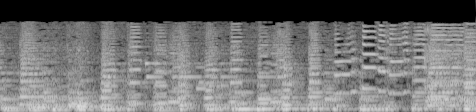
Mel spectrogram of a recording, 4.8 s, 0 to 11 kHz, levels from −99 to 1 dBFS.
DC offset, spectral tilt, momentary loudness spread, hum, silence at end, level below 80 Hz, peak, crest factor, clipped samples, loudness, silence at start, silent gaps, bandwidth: under 0.1%; -10.5 dB/octave; 4 LU; none; 0 s; -34 dBFS; -4 dBFS; 16 dB; under 0.1%; -20 LUFS; 0 s; none; 5.8 kHz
